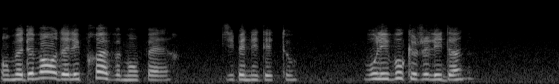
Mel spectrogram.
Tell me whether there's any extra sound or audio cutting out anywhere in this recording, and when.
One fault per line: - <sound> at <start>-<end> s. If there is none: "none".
none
